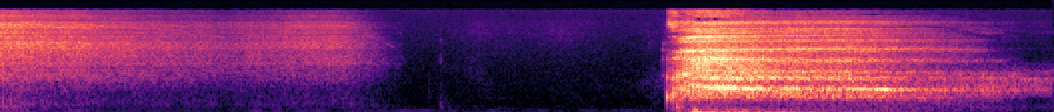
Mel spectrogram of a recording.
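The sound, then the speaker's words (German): A deep breath is drawn in through the nose as a soft, steady hiss for about two seconds. After a short silence comes a louder, breathy exhale through the mouth that slowly fades. “Setz dich also hin, mach's dir bequem und atme einmal tief durch die Nase ein und durch den Mund aus.”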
